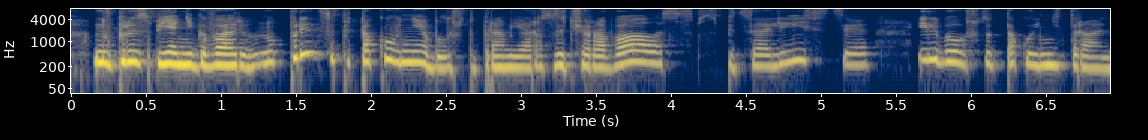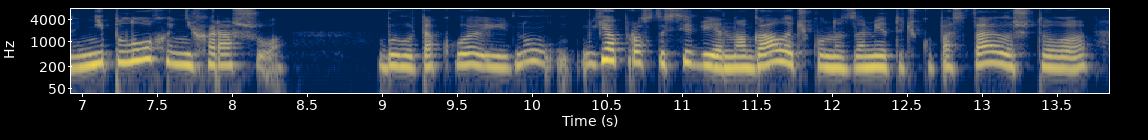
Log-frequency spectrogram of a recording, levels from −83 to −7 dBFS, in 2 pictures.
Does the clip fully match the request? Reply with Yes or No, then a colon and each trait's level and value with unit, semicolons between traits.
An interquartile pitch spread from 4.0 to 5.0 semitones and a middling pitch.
No: average, 4.7 semitones; high, 230 Hz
